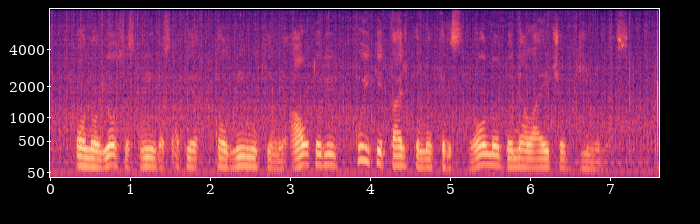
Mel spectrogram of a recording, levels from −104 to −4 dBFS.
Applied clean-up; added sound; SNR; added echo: none; Engine / Mechanisms; 17 dB; none.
